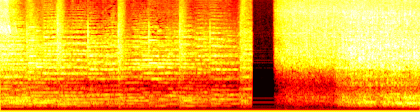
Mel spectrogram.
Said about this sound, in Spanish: Hoy sí puse una cubeta mientras salía el agua caliente para utilizarla después y me vaya en menos de cinco minutos.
